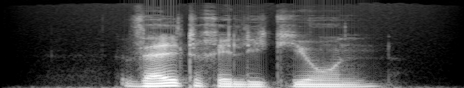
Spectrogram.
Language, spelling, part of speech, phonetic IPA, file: German, Weltreligion, noun, [ˈvɛltʁeliˌɡi̯oːn], De-Weltreligion.ogg
- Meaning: world religion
